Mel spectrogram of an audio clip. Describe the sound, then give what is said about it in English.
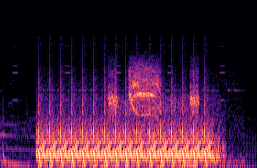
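Machine gun fire in a video game: one loud, continuous burst of rapid, evenly spaced shots lasts about two seconds before tailing off. “There's another one. Machine gun. Target destroyed.”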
